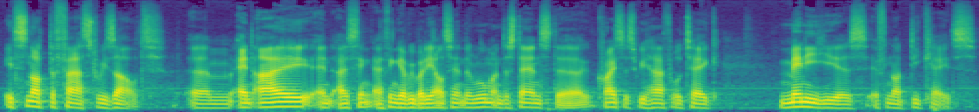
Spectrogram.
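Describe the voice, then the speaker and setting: A man from Germany, speaking as a panelist in a public discussion and making his points one by one in a measured way. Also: fairly low pitch, gravelly.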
